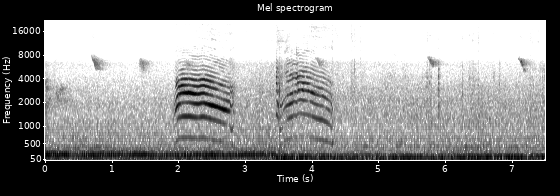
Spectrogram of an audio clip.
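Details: Little ginger cat near a catnip plant, avoiding food, gives two drawn-out harmonic meows in quick succession, each arching then falling, with low hum and faint chirps in the background.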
